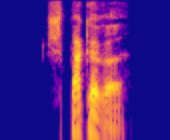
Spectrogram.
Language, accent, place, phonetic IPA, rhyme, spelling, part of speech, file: German, Germany, Berlin, [ˈʃpakəʁə], -akəʁə, spackere, adjective, De-spackere.ogg
- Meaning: inflection of spack: 1. strong/mixed nominative/accusative feminine singular comparative degree 2. strong nominative/accusative plural comparative degree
